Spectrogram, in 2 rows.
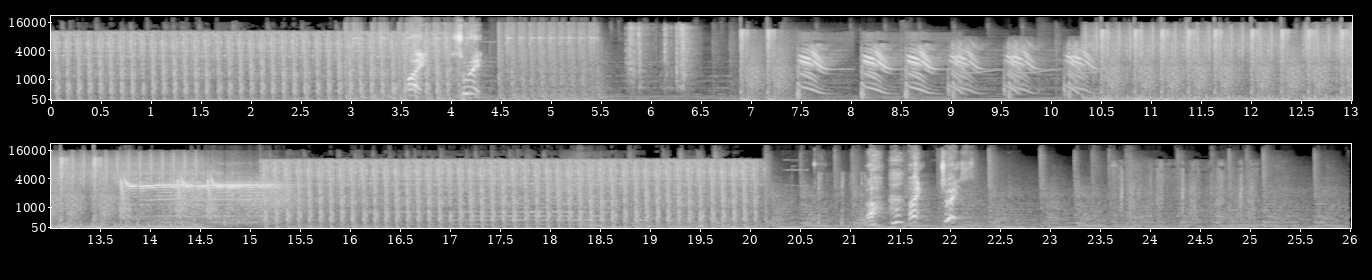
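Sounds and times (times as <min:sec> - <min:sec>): rapid automatic gunfire: 0:00.0 - 0:05.6, 0:10.4 - 0:17.6
machine-gun rattle: 0:04.6 - 0:06.5.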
